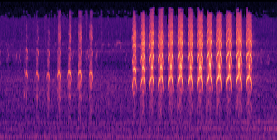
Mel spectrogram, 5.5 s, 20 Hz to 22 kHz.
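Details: Osprey calling at its nest in Charlo, Montana, nest camera recording of a breeding pair, 10 July 2018: seven thin chirps building in strength, a short pause, then a loud, rapid run of about thirteen ringing whistled chirps.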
